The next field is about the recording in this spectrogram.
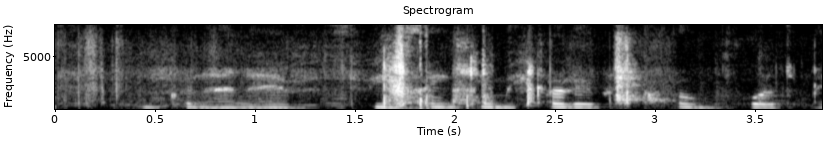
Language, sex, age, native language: Icelandic, female, 12, Icelandic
